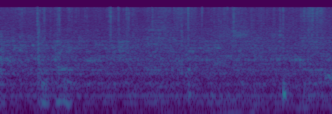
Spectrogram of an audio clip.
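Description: Fat-tailed gerbils moving about in hay bedding: faint rustling with scattered small crackles and clicks.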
